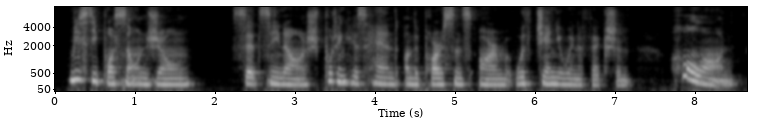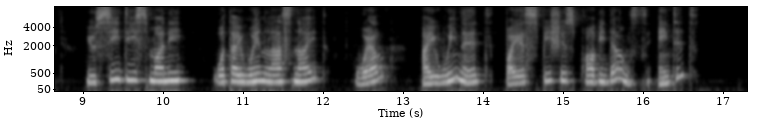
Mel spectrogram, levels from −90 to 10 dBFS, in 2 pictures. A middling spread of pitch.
No: wide, 6.0 semitones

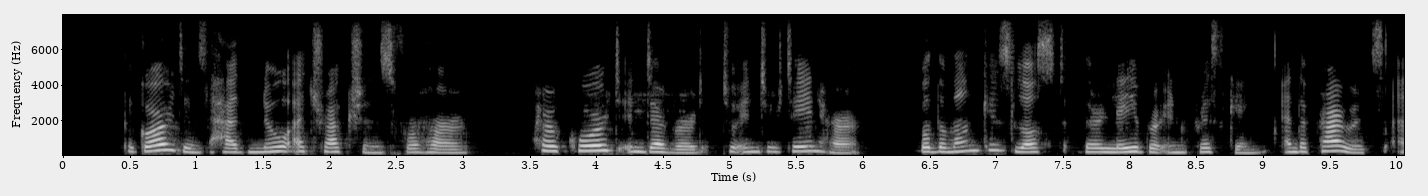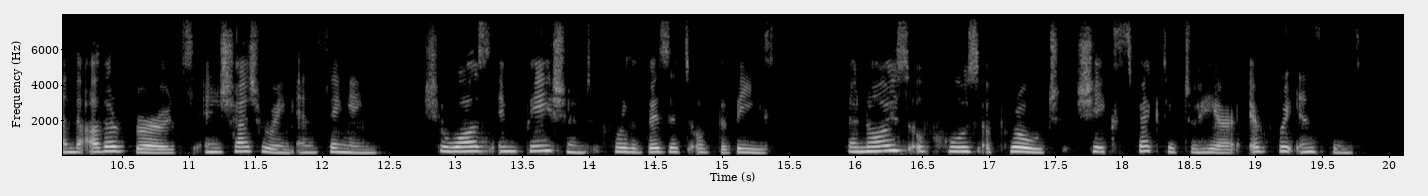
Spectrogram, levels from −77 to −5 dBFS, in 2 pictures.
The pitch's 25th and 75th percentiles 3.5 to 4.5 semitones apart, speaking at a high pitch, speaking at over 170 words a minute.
No: average, 4.1 semitones; high, 230 Hz; average, 150 wpm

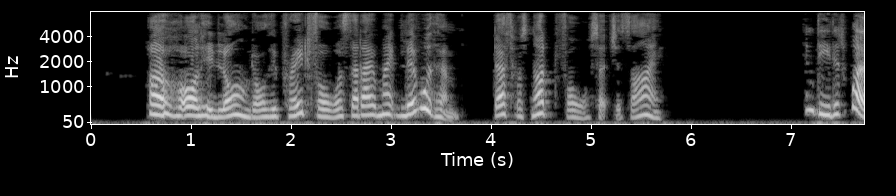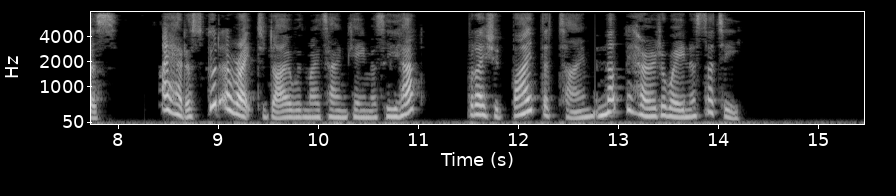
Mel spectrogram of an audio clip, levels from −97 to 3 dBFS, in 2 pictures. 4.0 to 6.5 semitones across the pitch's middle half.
Yes: average, 5.2 semitones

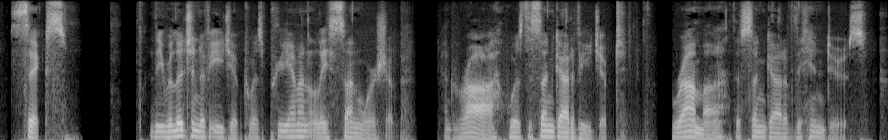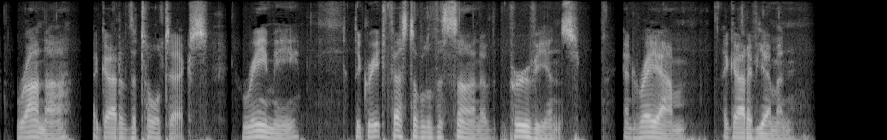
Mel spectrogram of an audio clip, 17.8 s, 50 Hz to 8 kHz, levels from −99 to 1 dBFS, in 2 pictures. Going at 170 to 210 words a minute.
No: average, 155 wpm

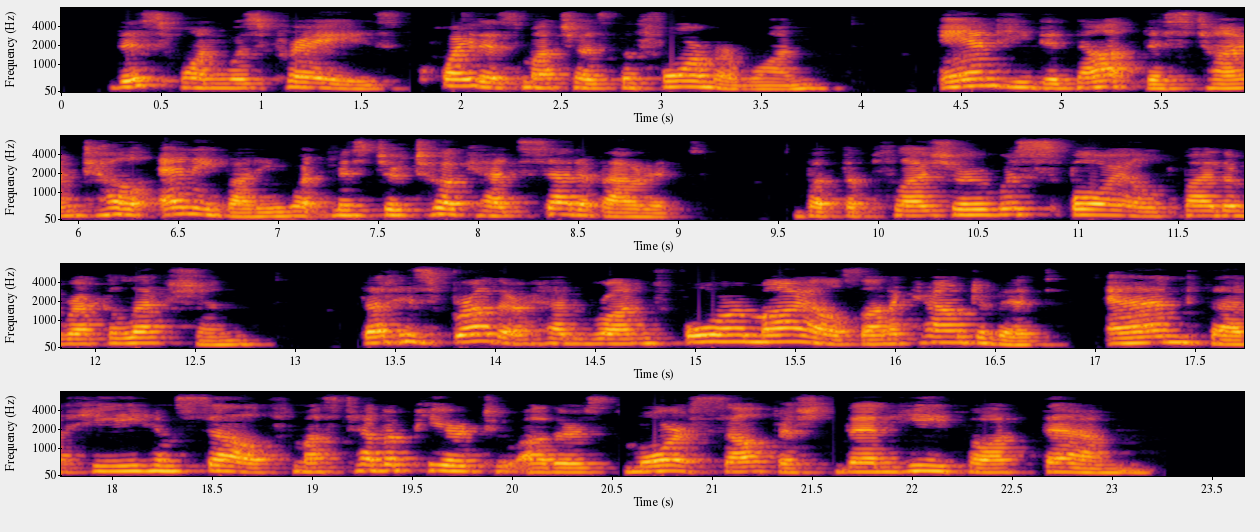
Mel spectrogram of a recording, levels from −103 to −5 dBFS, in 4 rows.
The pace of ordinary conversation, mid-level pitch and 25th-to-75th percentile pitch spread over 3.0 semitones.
Yes: average, 150 wpm; medium, 175 Hz; average, 4.5 semitones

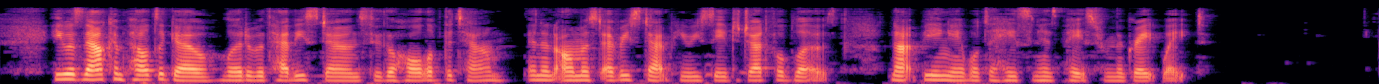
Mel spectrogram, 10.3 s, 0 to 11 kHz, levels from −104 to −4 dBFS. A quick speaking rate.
Yes: fast, 210 wpm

